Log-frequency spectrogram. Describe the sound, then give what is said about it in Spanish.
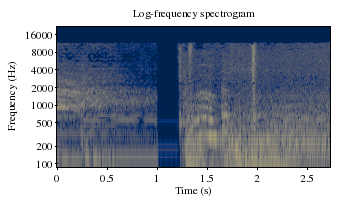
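A car engine hums steadily at idle, falls silent for a moment, then roars back louder and rougher with a throaty rumble. No voices are heard. “¿tú cómo haces para que el motor de tu carro funcione tan bien?”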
